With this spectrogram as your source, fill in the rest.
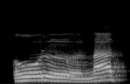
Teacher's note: Dal sukun itu bacaan qalqalah, ya, dibaca memantul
